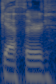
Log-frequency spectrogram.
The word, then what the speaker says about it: Gethard: It is pronounced Gethard.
